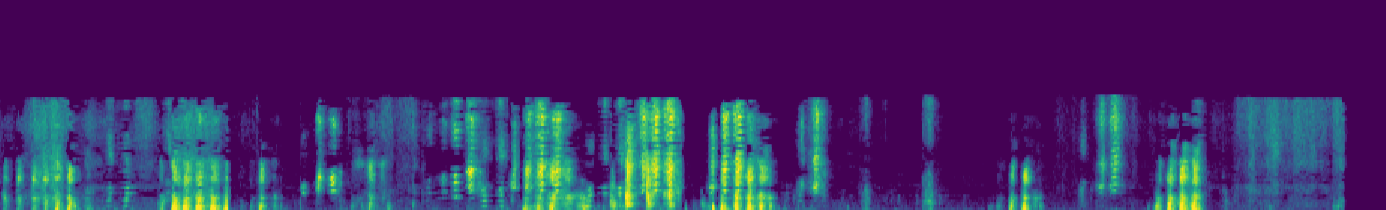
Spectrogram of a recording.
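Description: Domestic goat bleating: a string of short calls, about a dozen, some loud and some softer, with brief pauses between them.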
